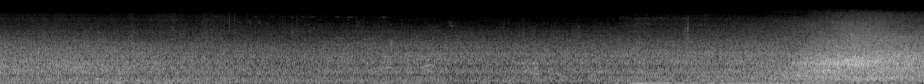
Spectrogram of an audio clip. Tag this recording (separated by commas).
Speech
